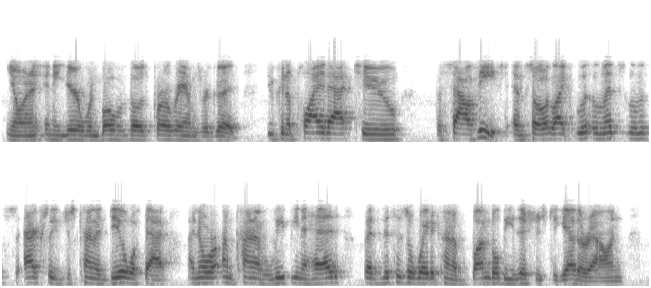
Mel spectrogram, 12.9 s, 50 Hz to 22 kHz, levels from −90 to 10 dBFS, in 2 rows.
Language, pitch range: English, 135-170 Hz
